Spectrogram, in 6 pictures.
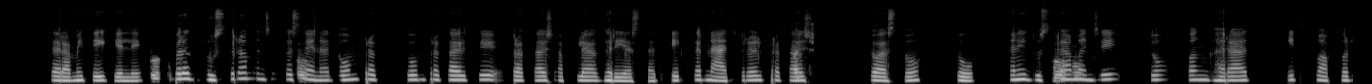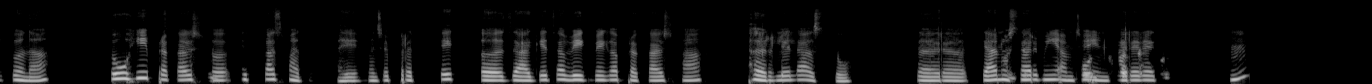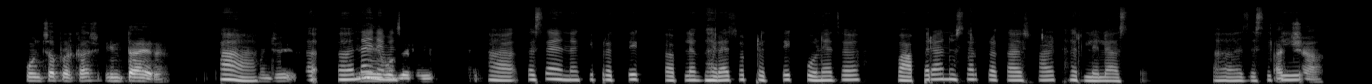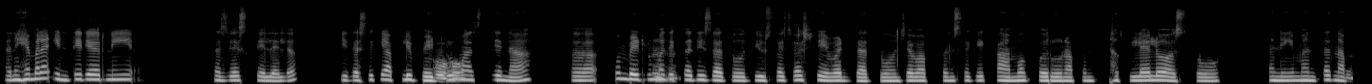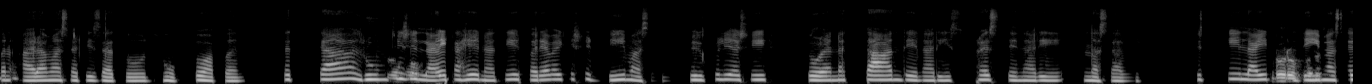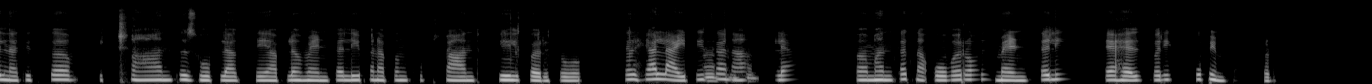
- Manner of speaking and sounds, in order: tapping; in English: "नॅचरल"; in English: "इंटेरियर आहेत"; in English: "एंटायर"; other background noise; in English: "इंटेरिअरनी सजेस्ट"; in English: "बेडरूम"; in English: "बेडरूममध्ये"; in English: "लाईट"; in English: "डिम"; in English: "स्ट्रेस"; in English: "लाईट डिम"; in English: "मेंटली"; in English: "फील"; in English: "लाइटीचा"; in English: "ओव्हरऑल मेंटली"; in English: "हेल्थवर"; in English: "इम्पॅक्ट"
- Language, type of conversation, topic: Marathi, podcast, घरात प्रकाश कसा असावा असं तुला वाटतं?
